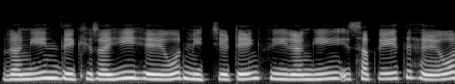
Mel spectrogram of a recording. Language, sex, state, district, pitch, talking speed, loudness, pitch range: Hindi, female, Himachal Pradesh, Shimla, 245 Hz, 160 wpm, -11 LUFS, 235-265 Hz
